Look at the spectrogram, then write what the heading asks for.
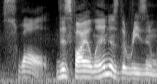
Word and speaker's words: Soil: While it looks like it says soil, it is actually pronounced Swall.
